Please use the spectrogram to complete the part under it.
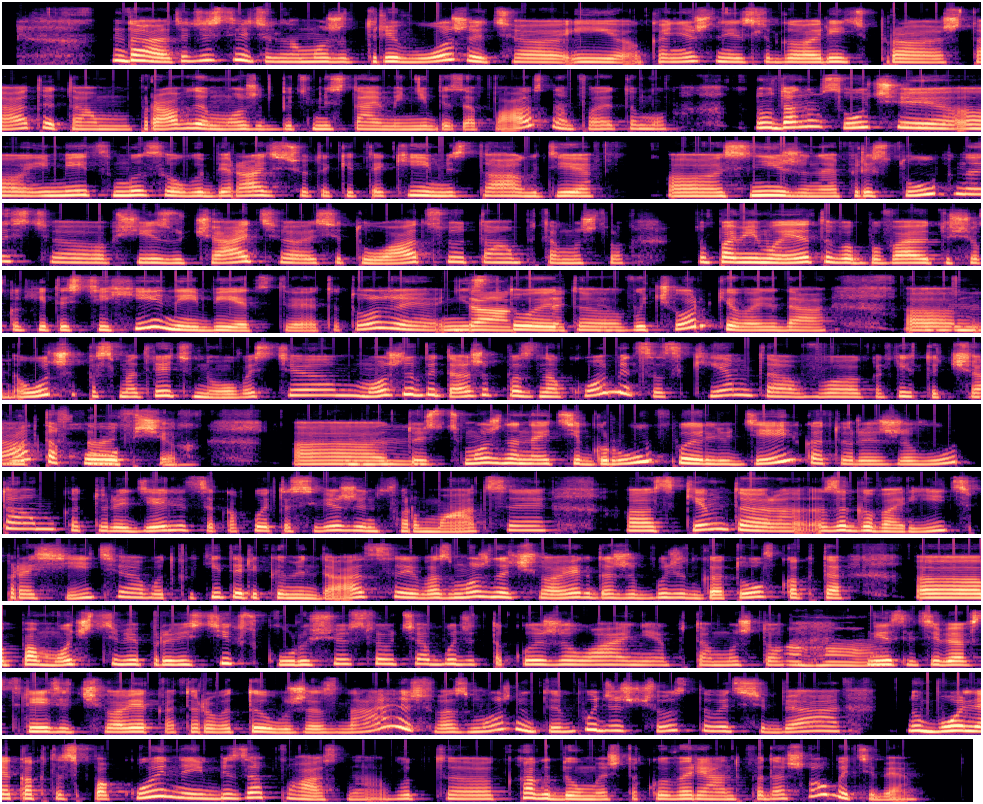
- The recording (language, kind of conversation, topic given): Russian, advice, Как справиться с тревогой и волнением перед поездкой?
- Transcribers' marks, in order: distorted speech; tapping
